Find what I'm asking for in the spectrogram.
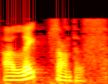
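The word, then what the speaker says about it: aleipsantes: That little funny-looking thing there is actually a psi. It's pronounced like a PS. So it's aleiplantes.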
